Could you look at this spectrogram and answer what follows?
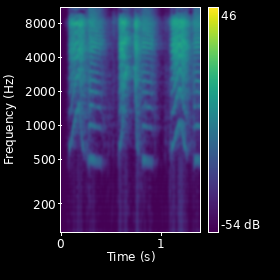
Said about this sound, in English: has some kind of squeaky sack in the upper part of her beak, which may have been the only thing she was ever supposed to do as she came out of the puppet factory.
